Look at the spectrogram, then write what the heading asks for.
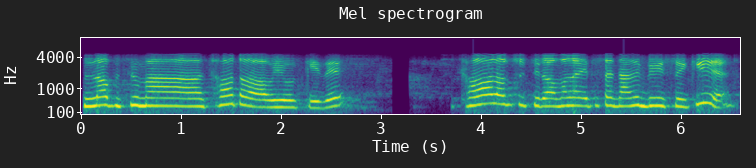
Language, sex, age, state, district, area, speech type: Nepali, female, 18-30, West Bengal, Darjeeling, rural, conversation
